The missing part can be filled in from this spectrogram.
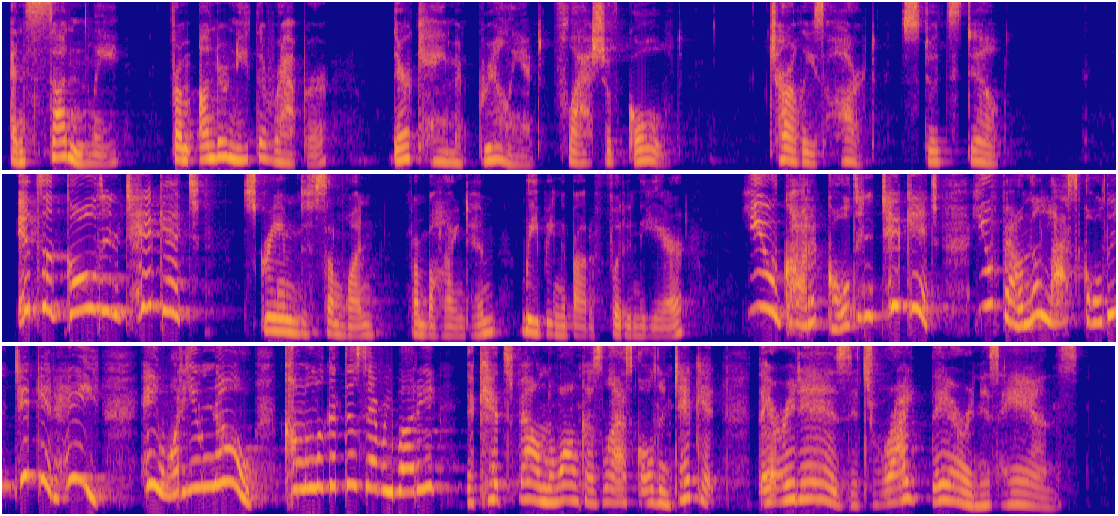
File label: Character Voices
